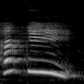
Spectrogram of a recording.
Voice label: happy, vocal; Techmino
